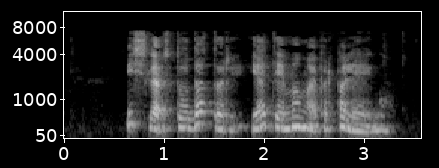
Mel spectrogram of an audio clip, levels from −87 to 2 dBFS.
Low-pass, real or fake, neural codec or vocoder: 7.2 kHz; real; none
